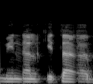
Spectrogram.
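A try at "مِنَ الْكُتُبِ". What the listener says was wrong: Minal kutubi ya kalau kita pakai alif ini nggak ada alif.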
